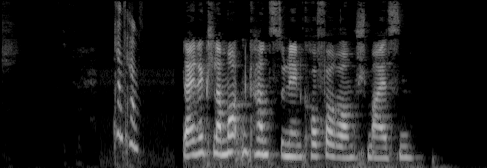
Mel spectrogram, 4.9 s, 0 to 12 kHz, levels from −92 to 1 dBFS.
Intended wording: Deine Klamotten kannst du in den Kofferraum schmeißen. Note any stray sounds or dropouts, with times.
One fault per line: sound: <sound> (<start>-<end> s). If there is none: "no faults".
sound: chirp (1.1-1.5 s)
